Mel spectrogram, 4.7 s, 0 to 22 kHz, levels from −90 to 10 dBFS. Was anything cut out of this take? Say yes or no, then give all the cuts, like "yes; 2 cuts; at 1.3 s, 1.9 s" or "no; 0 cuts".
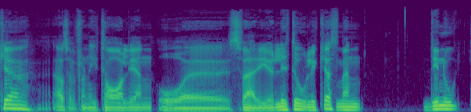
yes; 2 cuts; at 1.5 s, 3.4 s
